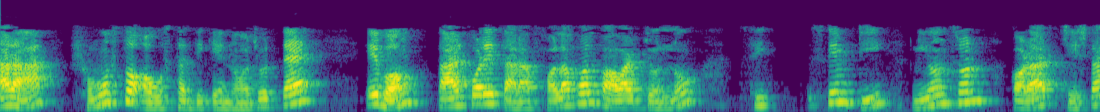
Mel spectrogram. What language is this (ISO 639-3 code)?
ben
